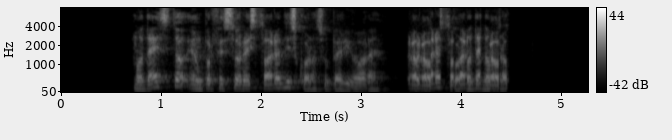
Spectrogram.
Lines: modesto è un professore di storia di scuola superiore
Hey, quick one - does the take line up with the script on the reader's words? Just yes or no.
no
